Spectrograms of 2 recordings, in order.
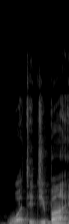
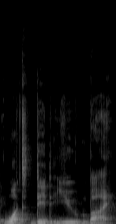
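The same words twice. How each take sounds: First: "What did you buy?" at normal speed, the d and y running together into a j sound; linked d and y. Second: "What did you buy?" with each word said apart and clearly, the d and y kept separate; slow careful what did you buy. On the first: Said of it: "I say". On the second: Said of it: "I don't say". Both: Shown as a demonstration.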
